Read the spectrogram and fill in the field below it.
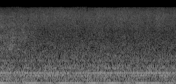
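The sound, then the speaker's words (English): A steady, loud hiss of rushing spray from the rinsing stage of a decontamination chamber fills the space without a break, layered over a low mechanical hum and a faint tonal whine, with no voices present. “Stage 1, rinsing.”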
